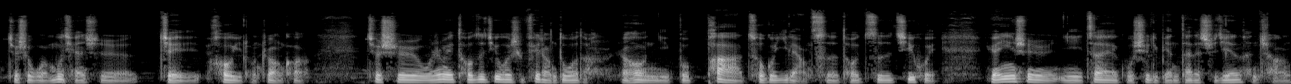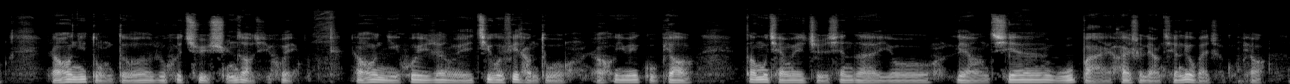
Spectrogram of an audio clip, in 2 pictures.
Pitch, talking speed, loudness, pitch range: 100 Hz, 245 characters per minute, -24 LUFS, 90-105 Hz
